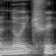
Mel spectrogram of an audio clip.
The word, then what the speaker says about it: Neutrik: color-coded XLR plug from new trick or neutrik depending on how you say it that's there is a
